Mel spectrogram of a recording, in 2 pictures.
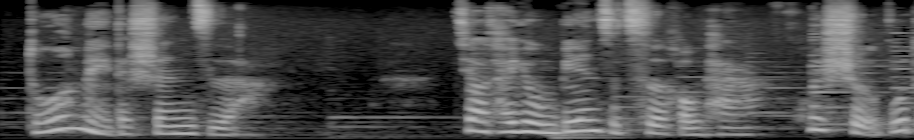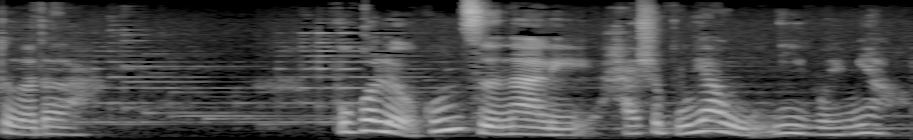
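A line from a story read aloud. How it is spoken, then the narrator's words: Admiring, tongue-clicking, resigned. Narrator (Chinese): 非常无奈地 她不禁啧啧赞叹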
